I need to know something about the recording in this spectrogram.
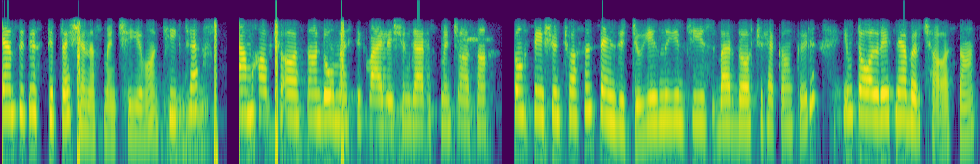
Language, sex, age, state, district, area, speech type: Kashmiri, female, 30-45, Jammu and Kashmir, Srinagar, urban, conversation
